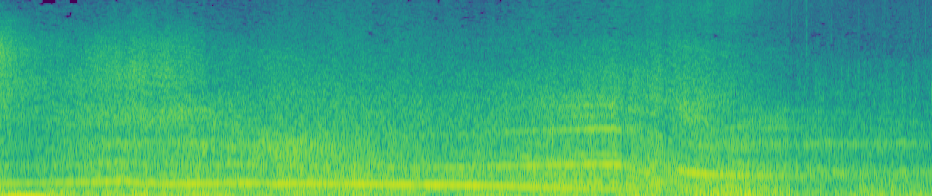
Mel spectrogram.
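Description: Sport motorcycle engine running at high revs; its pitch holds steady, then sinks slowly about four to five seconds in as the revs drop.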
